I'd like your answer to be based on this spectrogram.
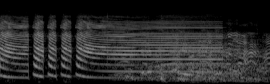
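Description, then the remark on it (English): A loud air horn blares in four quick, choppy bursts, then holds one long, steady blast that trails off near the end, harsh. “every time I put something off, I need like an alarm or something to go off.”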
